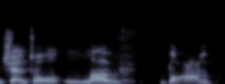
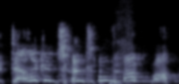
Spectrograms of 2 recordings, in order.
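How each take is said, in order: First: Said in the usual way. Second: Much higher, amused, laughing through the words. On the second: Real, not acted. Cracking up at own description of a castmate, laughing. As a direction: repeat it in a high laughing voice.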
